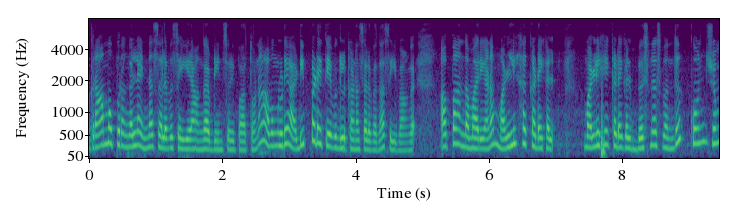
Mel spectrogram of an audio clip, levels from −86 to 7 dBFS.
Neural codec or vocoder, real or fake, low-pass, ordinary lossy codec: vocoder, 44.1 kHz, 128 mel bands every 256 samples, BigVGAN v2; fake; 7.2 kHz; none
